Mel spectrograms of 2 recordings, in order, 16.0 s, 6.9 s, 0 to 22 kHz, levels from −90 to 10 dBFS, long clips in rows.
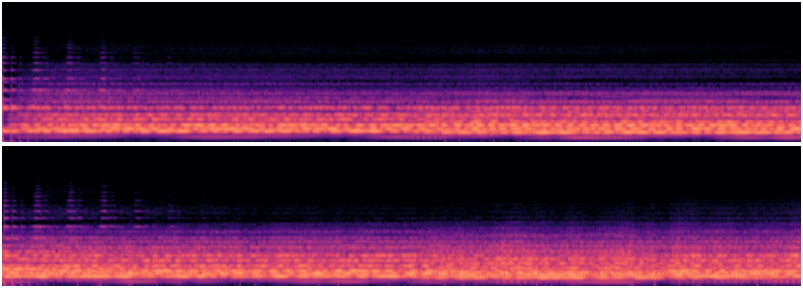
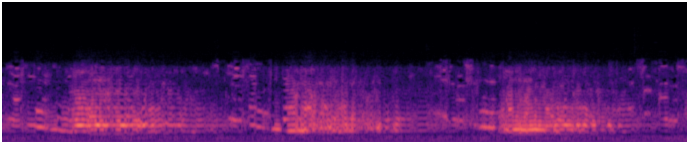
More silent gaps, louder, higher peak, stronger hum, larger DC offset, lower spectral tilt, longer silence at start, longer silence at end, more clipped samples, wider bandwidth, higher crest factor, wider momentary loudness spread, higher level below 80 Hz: neither; first, -14 LUFS vs -28 LUFS; first, -2 dBFS vs -12 dBFS; neither; neither; first, -10.5 dB/octave vs -7 dB/octave; about the same, 0 s vs 0 s; about the same, 0 s vs 0 s; neither; second, 3.4 kHz vs 4.7 kHz; about the same, 12 dB vs 16 dB; second, 2 LU vs 17 LU; first, -60 dBFS vs -68 dBFS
